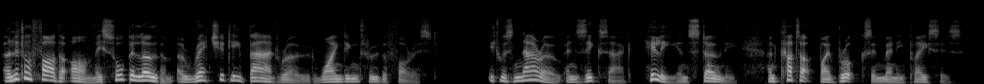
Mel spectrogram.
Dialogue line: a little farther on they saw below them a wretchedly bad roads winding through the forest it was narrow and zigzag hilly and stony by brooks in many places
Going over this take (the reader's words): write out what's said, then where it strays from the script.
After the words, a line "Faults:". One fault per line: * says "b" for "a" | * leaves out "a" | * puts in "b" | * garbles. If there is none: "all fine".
a little farther on they saw below them a wretchedly bad road winding through the forest it was narrow and zigzag hilly and stony and cut up by brooks in many places
Faults:
* says "road" for "roads"
* puts in "and cut up"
